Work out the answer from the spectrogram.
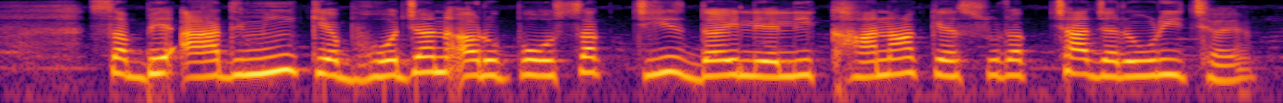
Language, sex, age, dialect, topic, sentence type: Maithili, female, 18-24, Angika, agriculture, statement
